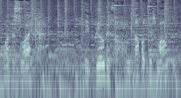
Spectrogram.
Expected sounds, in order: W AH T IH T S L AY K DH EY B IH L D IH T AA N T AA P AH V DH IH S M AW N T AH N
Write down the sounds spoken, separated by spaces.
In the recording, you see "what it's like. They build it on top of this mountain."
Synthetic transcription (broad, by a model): W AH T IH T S L AY K DH EY B IH L D IH T N T AA P AH V DH IH S M AW N T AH N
